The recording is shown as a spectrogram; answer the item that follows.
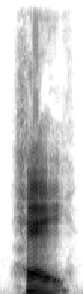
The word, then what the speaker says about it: Hey: Hey. Hey is the H sound, as in he or him.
